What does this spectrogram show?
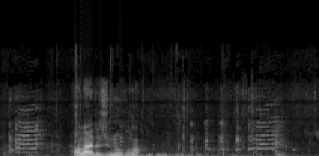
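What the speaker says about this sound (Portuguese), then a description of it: "Nós mostrando as galinhas." Farm chickens cluck and cackle in several bursts, one loud close call standing out, while people chat in Portuguese over and between the calls.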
